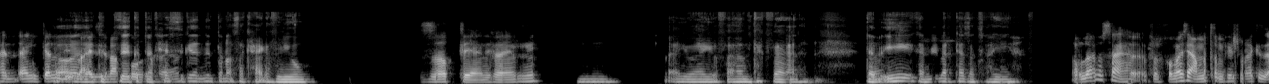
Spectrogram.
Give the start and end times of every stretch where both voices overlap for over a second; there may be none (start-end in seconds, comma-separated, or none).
0.5-1.8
